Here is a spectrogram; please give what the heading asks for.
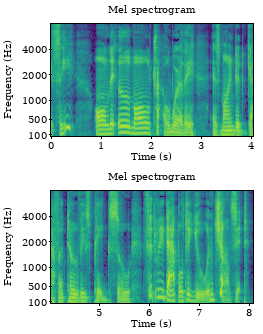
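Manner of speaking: high, wheedling country voice; shifty old rustic. A narrator's reading. Solomon pleads he was married already, shifty rustic whine.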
